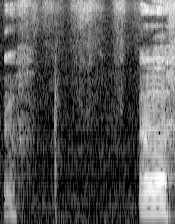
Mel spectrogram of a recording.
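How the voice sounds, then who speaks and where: A man's voice: on the high side, little pitch movement, extremely slow, dark tone, clean tone. A man co-hosting a podcast, bantering casually and sarcastically while playing a game. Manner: sarcastic, joking. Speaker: podcast co-host. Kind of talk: casual banter over a live card game draft.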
